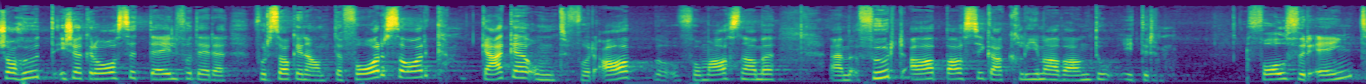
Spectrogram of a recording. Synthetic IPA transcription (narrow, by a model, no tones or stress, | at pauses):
ʃɔɦʉtːɪʃəɡɾoːsətɛɪlfɔdɛɾə | fɔɾsoɡɛnɑntəfɔːɾsɔɾɡɡ̥æɡəʊndfɔ | fɔmɑːsnɑːməɛmfyɾtɑːpɑsːɪɡɑkʰliːmɑvɑnd̪l̩ɪd̥əɾ | fɔlfəɾʔɛɪnt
